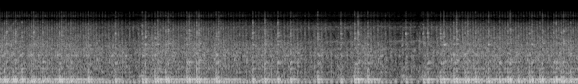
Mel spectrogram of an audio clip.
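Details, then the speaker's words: 1955 Renault 4CV, off the road since 1970, engine once frozen (pistons, cam, lifters, rockers) now freed, running with fuel pump and carburetor hooked up and coolant in; low, steady putter with slight rev rise and fall, no knocks or misses, sounds good. "well there you have it that little engine actually sounds good"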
